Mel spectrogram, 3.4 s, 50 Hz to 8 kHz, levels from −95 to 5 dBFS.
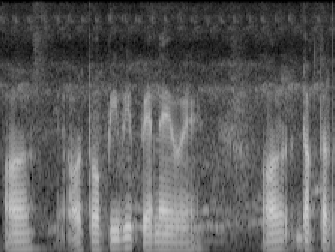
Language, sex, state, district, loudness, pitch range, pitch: Hindi, male, Arunachal Pradesh, Papum Pare, -22 LUFS, 90-95 Hz, 95 Hz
